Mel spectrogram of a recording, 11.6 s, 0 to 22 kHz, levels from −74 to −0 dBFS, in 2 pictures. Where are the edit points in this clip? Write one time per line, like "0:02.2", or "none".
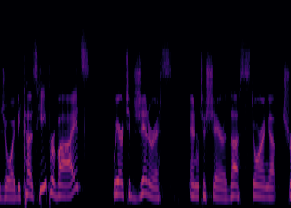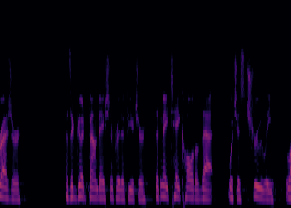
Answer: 0:02.6
0:04.0
0:05.6
0:09.0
